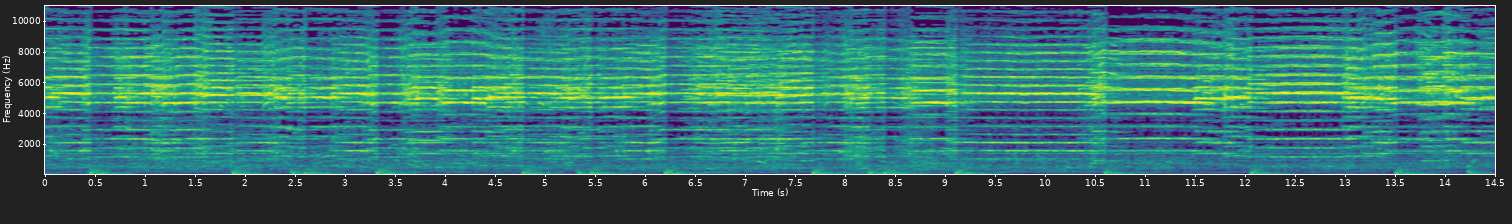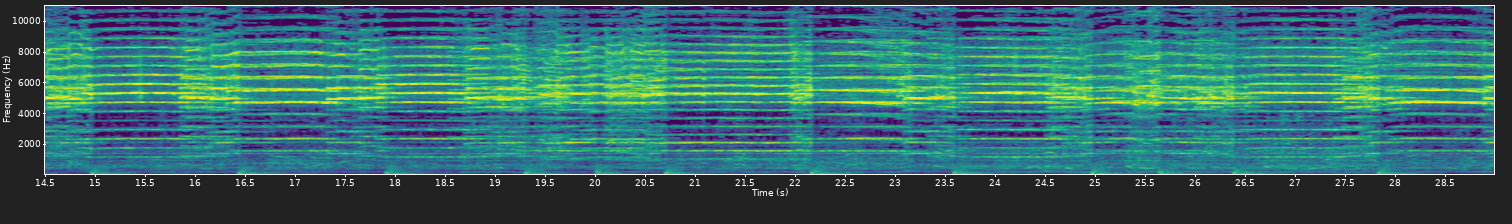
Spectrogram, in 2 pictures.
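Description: Breton bagad playing: bagpipes with their steady drones under the melody, bombardes, and a bass drum beating a steady pulse.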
